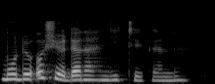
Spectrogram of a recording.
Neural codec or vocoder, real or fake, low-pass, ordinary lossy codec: codec, 16 kHz, 0.8 kbps, ZipCodec; fake; none; none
